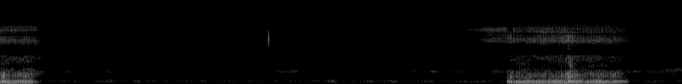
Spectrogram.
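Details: Rottweiler snoring: two rough, rattling snores separated by about five seconds of quiet breathing.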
